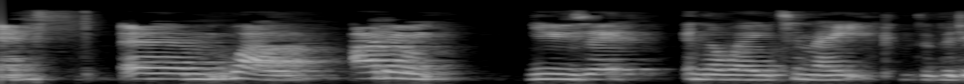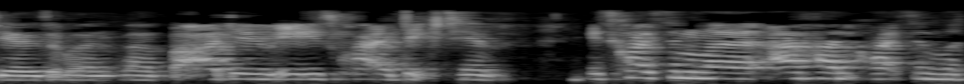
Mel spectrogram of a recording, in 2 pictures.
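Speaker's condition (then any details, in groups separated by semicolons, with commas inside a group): No condition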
